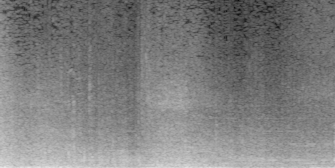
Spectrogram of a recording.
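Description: Anti-tank gun and tank cannon fire in a World War II strategy game, heavy booming and rumbling battle noise that stays dense and loud throughout, with no voices.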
